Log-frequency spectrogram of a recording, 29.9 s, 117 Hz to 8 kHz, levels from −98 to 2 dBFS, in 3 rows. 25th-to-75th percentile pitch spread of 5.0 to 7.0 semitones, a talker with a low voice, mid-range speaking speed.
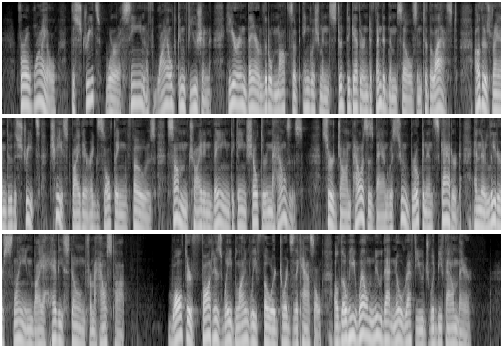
Yes: wide, 5.4 semitones; low, 125 Hz; average, 170 wpm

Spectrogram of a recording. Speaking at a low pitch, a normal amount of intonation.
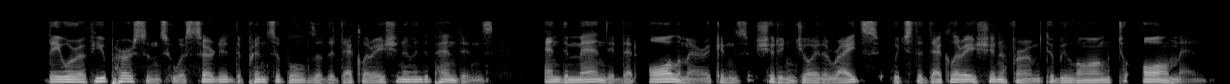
Yes: low, 100 Hz; average, 4.3 semitones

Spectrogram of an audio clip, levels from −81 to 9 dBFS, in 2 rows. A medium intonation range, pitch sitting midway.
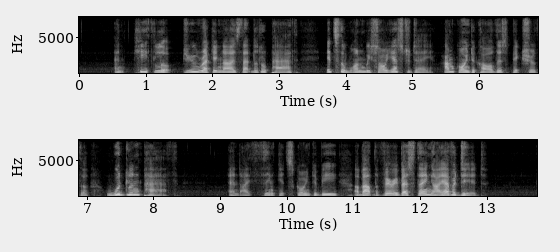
No: wide, 7.9 semitones; medium, 155 Hz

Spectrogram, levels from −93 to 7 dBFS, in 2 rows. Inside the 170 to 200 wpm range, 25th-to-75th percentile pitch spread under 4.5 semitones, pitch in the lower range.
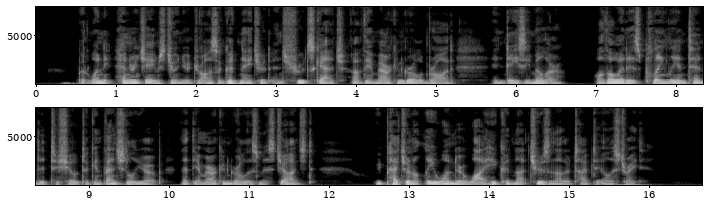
No: average, 175 wpm; wide, 5.4 semitones; very low, 95 Hz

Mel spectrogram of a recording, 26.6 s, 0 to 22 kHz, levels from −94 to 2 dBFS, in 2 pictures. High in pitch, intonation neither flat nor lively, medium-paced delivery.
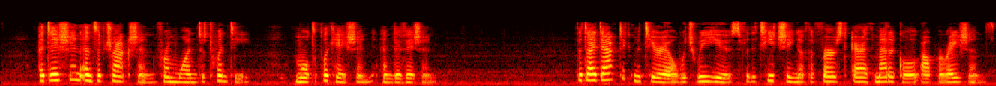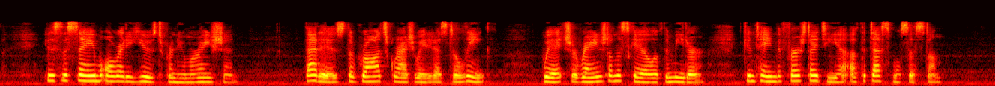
No: high, 215 Hz; average, 4.6 semitones; slow, 125 wpm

